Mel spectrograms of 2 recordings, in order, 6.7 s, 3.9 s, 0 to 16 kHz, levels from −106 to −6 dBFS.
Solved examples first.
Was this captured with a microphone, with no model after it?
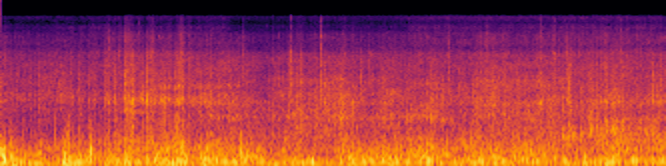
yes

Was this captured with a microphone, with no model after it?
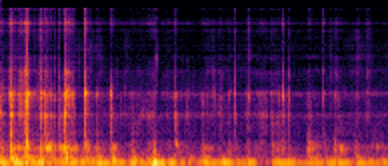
no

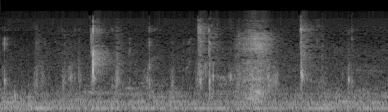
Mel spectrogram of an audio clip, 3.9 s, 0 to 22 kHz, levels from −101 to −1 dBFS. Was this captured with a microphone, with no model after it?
yes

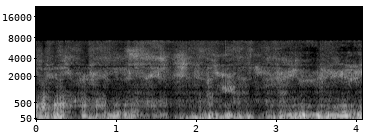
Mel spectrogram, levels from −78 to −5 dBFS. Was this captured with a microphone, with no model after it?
no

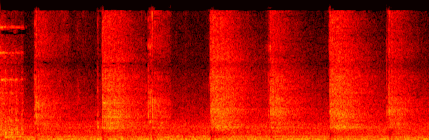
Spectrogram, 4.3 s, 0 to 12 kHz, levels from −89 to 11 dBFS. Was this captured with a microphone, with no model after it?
yes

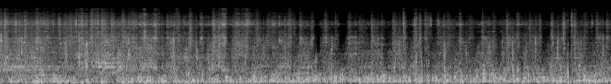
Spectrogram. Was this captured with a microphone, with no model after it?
no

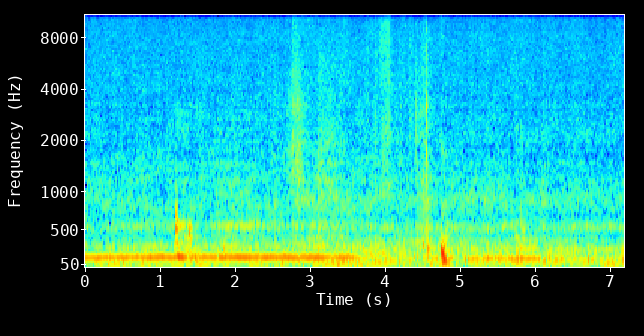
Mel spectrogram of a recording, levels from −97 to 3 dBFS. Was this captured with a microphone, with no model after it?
no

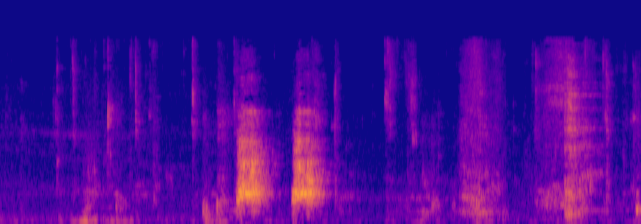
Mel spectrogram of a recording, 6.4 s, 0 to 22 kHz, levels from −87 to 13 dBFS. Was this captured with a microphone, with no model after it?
yes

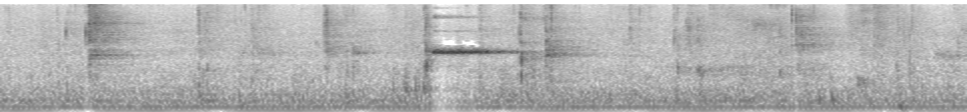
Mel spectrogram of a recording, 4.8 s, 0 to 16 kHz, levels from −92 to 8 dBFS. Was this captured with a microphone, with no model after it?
yes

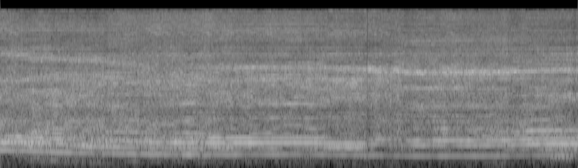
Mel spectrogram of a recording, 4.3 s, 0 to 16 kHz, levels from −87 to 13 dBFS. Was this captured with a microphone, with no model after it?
no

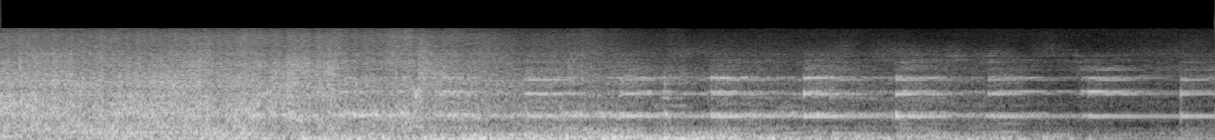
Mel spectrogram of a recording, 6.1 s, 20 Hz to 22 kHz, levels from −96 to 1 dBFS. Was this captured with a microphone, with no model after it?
no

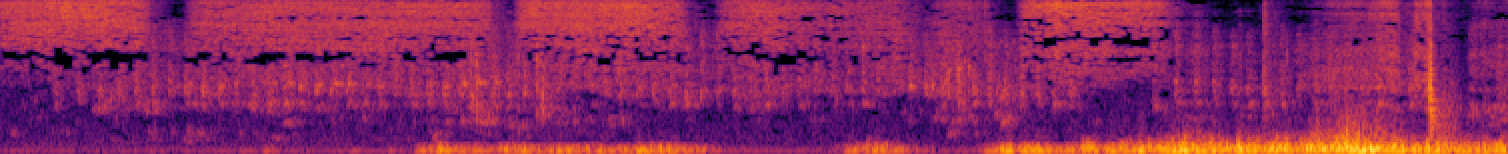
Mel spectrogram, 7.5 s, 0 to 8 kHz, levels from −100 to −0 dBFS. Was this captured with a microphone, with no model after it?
yes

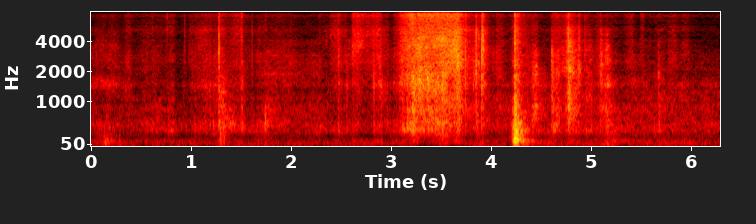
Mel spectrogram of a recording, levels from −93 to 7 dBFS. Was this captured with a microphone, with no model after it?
no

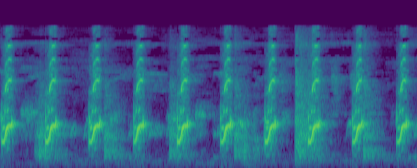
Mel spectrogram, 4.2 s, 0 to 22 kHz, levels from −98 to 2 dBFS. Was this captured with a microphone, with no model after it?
yes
